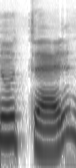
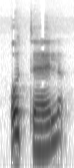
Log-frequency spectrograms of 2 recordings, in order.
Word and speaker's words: hôtel: faites très attention ici le h ne se prononcent pas et donc à l'oral en fait la liaison donc on dirait qu'on nous avons un seul mot mais ce sont deux mots s'est détaché en tout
